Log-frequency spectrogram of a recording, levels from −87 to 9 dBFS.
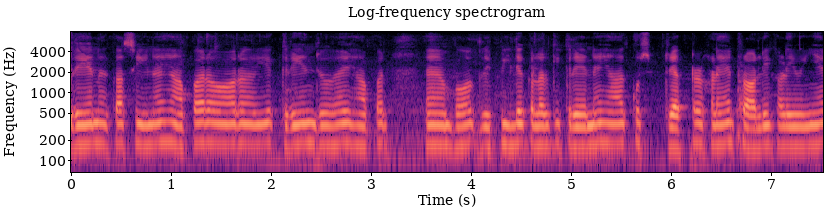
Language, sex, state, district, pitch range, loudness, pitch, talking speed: Hindi, female, Punjab, Fazilka, 165-175 Hz, -18 LUFS, 170 Hz, 240 wpm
